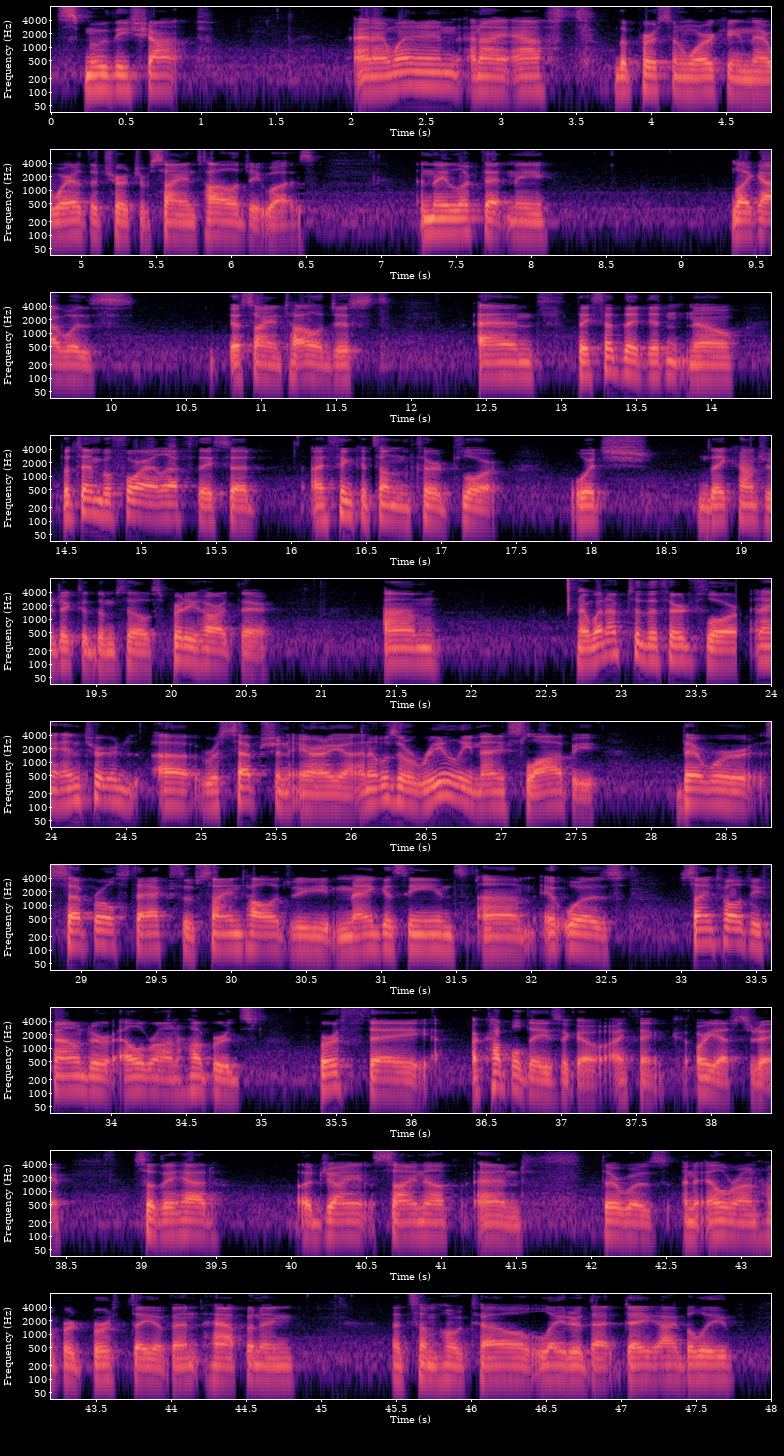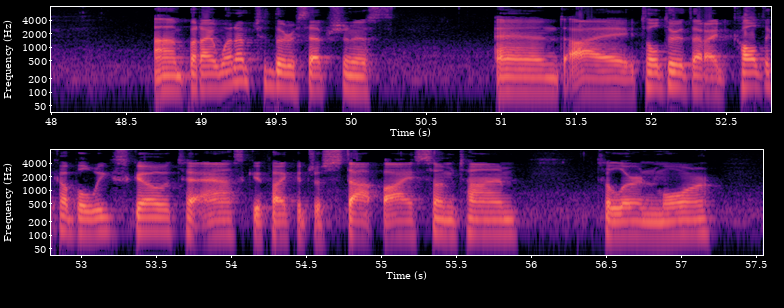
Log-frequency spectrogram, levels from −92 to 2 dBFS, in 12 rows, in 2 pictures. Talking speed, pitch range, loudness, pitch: 165 wpm, 100-120 Hz, -29 LUFS, 110 Hz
